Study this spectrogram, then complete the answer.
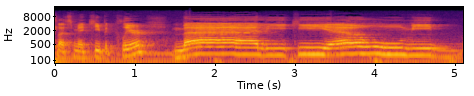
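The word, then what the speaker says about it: يَوْمِ الدِّينِ: Maliki yawmiddin. Try not to say deen, duh. Bring your tongue to behind the top two teeth.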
